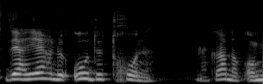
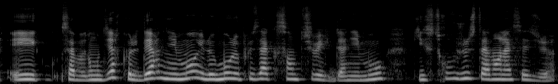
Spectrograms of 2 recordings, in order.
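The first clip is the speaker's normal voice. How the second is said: ordinary talk, nothing marked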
